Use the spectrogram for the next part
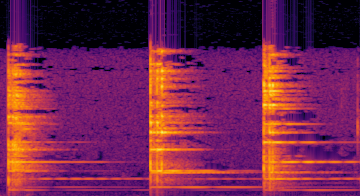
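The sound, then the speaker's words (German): Three bright clinks of wine glasses touching in a toast, each ringing out with a clear, sustained tone that slowly fades, fairly loud with no talking. “Ah, wie ein Glockenspiel in meinem Ohr.”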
